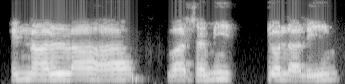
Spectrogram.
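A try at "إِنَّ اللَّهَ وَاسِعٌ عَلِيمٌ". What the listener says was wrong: نہیں، نہیں نہیں، آپ واسعٌ نہیں پڑھا نا.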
